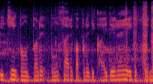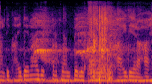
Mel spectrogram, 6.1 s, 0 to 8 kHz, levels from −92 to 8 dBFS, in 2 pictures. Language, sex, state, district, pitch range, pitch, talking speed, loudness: Hindi, female, Chhattisgarh, Kabirdham, 140-155 Hz, 145 Hz, 235 wpm, -24 LUFS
